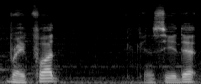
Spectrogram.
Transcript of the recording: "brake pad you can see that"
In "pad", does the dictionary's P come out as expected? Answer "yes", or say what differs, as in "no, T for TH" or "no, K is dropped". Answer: no, F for P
